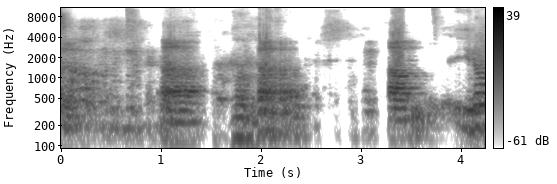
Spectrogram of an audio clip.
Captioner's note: crowd laughing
